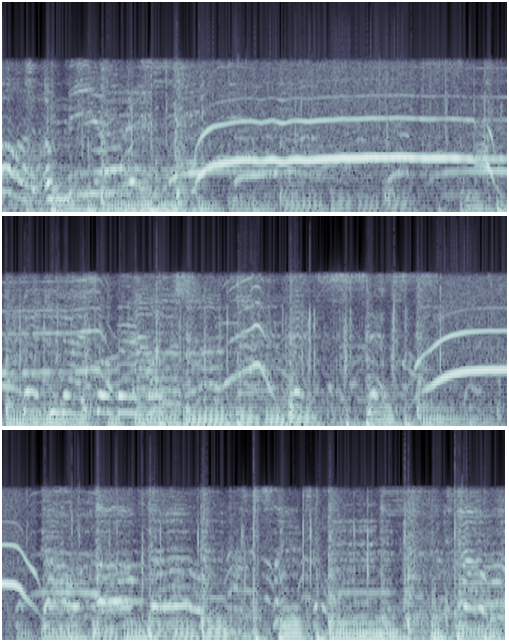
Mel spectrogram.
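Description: Live pop band playing, drum kit and guitar, with singers holding long high notes: one from about a second and a half in to four seconds, and another shorter one near the eight-second mark.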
